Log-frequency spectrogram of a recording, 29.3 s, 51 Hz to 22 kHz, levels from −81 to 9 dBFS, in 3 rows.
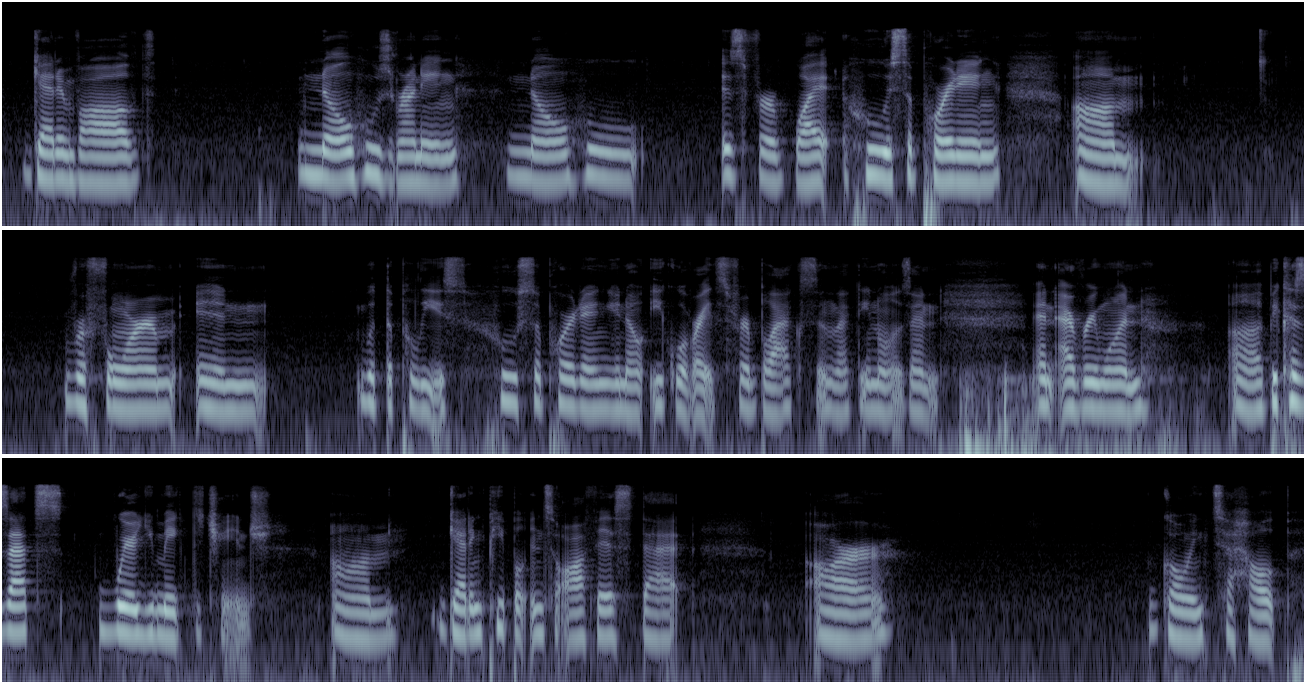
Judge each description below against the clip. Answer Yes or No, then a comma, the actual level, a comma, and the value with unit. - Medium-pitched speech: Yes, medium, 175 Hz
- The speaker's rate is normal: No, slow, 100 wpm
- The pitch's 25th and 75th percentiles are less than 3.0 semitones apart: Yes, narrow, 2.5 semitones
